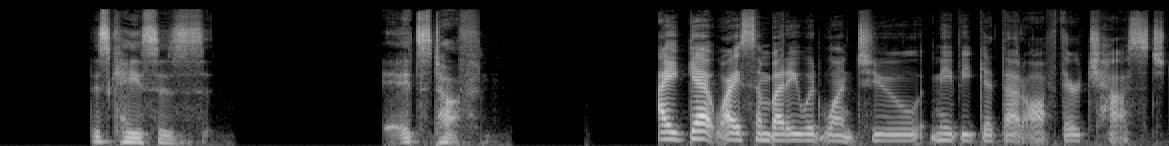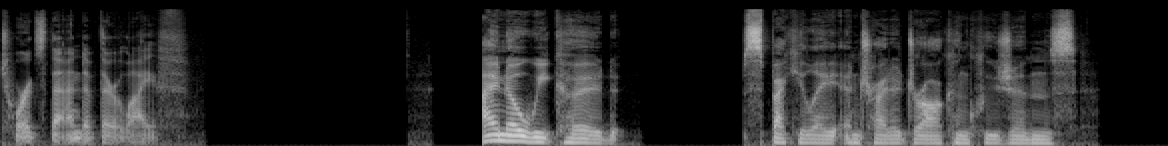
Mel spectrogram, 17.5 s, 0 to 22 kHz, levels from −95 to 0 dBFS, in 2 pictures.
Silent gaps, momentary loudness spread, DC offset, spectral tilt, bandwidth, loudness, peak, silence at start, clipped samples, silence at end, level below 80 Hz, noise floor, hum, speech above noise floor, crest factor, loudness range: none; 15 LU; under 0.1%; -3.5 dB/octave; 17 kHz; -26 LUFS; -4 dBFS; 0.7 s; under 0.1%; 0.7 s; -58 dBFS; under -90 dBFS; none; over 63 dB; 24 dB; 8 LU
